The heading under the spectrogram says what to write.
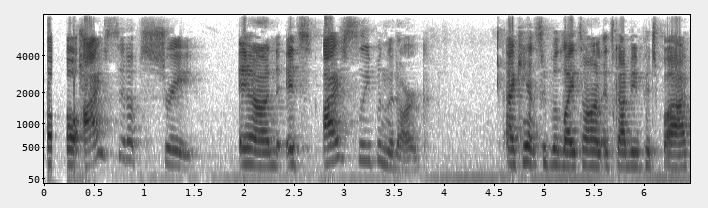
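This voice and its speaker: A woman talks with a fairly high pitch. Noticeable background noise runs behind her. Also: moderate pace. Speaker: YouTuber, story reactor. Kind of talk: casual storytelling. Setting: home recording setup. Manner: casual, filler-heavy.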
